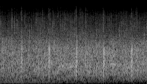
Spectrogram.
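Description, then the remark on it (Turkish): Audience applause: a steady, dense wash of clapping at moderate volume, with a few sharper claps standing out at regular intervals, and no voices over it. “Tanımayanlar alkışlasın, tanımayanlar.”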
